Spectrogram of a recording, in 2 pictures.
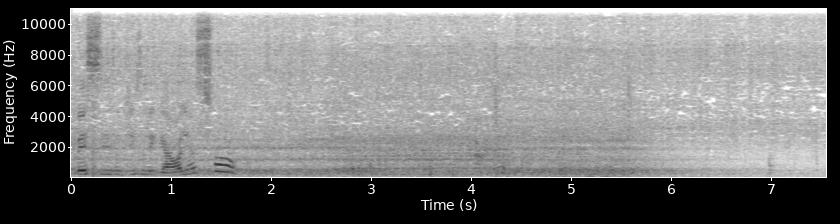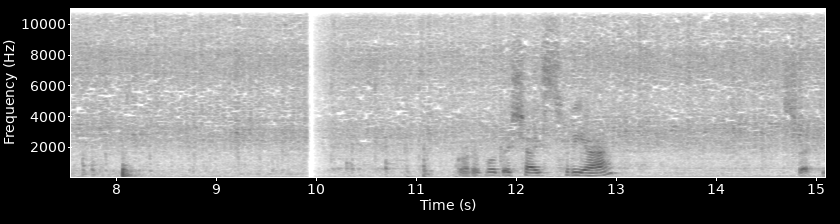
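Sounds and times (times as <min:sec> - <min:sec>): air fryer fan whooshing: 0:00.0 - 0:15.0.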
